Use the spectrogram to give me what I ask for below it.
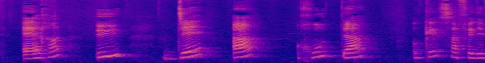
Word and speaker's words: Ruda: bain avec cette fameuse Rouda qui ça ça s'écrit r u da Ruda ok ça fait des fleurs jaunes si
